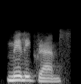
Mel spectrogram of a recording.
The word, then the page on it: MG: Indian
